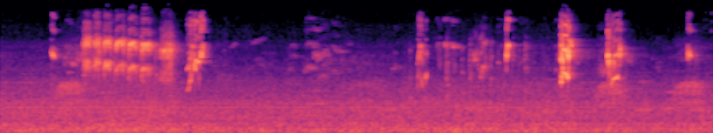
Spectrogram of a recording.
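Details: Tame lovebirds at play give a quick run of high, raspy chirps, then scattered sharp single ticks and squeaks after a pause of about two seconds.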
